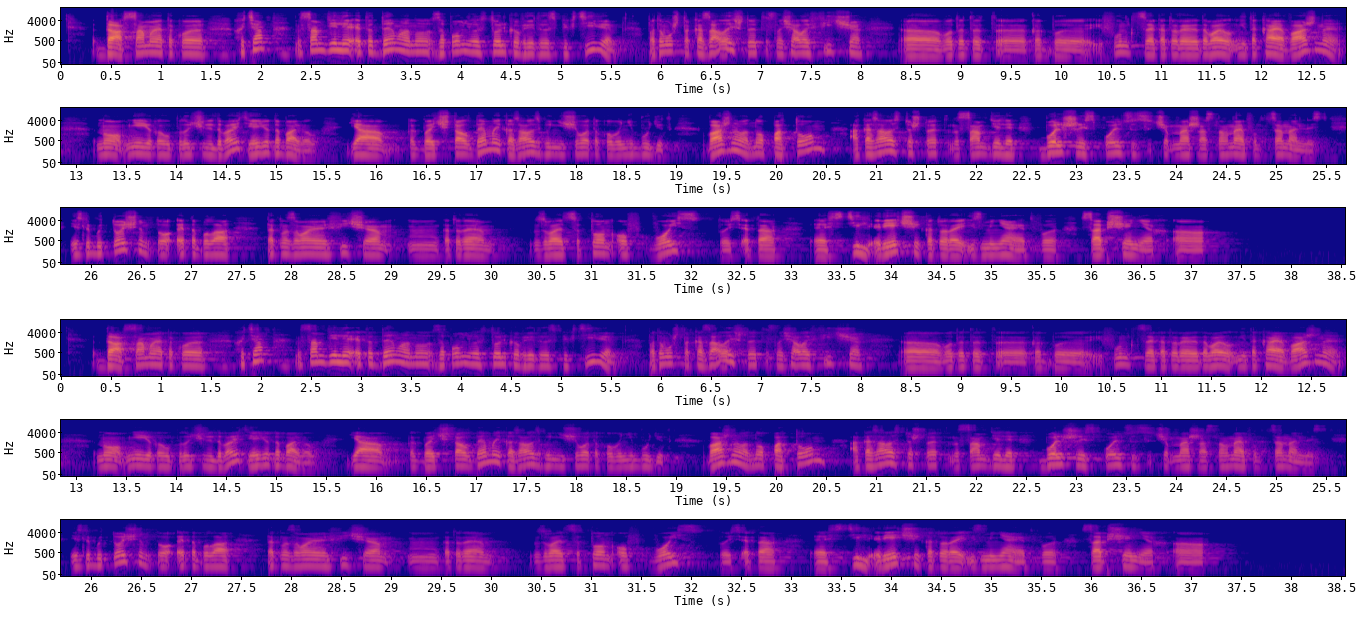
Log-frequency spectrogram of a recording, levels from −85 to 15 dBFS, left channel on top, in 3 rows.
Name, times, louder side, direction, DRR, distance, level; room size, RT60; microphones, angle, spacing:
voice 1, 0.1-5.5 5.9-27.6 27.9-30.0 30.4-35.7 35.9-37.1, left 4 dB, 65° left, 14 dB, 1.2 m, -34 dB
29.0 x 27.0 x 6.6 m, 0.72 s
head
